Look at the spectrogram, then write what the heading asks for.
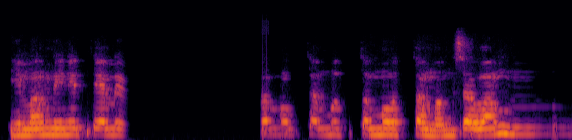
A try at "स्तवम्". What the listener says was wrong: स्तवम स्तवम, ये सवम नहीं है, स्तवम है।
